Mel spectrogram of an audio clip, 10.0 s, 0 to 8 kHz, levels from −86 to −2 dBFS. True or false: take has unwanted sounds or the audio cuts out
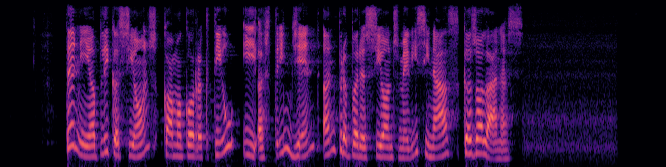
false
